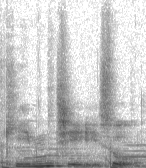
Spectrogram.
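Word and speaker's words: Jisoo: by the way so her first name is Kim Chi su and growing up I think I've seen a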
